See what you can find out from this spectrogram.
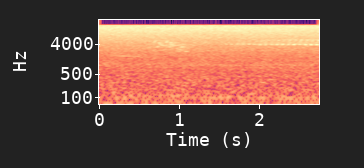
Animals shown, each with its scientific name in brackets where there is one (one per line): Pine Warbler (Setophaga pinus)
Red-eyed Vireo (Vireo olivaceus)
